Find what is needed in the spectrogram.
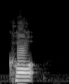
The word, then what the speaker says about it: こ: 第五个假名 “ko”。抠，抠的发音呢是比较简单的，但是呢要注意不能读成抠门的抠。关键点就在于发抠的时候，嘴巴张开以后呢就不要闭上，直到发完这个音为止。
